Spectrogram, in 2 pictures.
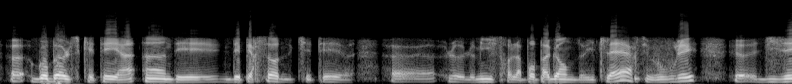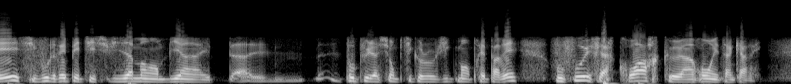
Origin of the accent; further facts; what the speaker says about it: France; Chez nous, en France, ils ne prenaient même pas des spécialistes.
